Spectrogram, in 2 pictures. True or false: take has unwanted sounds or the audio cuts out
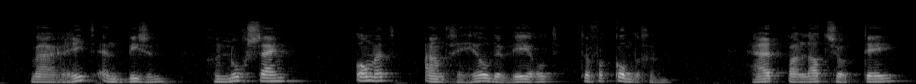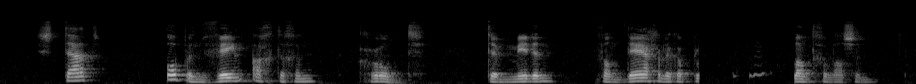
true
